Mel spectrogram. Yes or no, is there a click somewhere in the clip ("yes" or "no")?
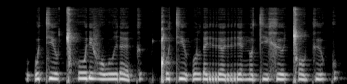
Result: yes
